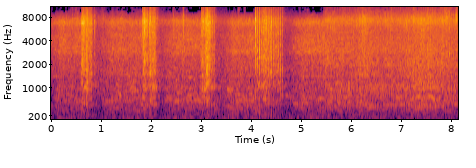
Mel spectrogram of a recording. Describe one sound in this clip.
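A crowd murmurs and chatters outdoors along a street.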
